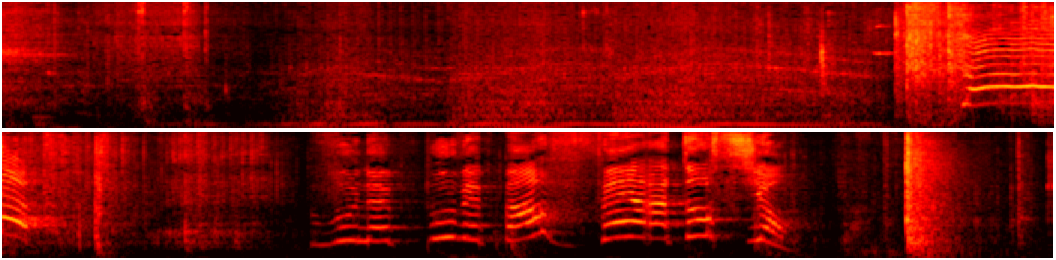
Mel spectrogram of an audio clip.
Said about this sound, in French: Oh non, cette voiture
